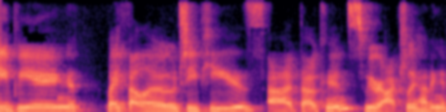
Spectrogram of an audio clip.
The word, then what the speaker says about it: Baukunst: And we're going to get into greater detail, of course, around Baukunst. I want to make sure I'm saying it right. Is that Baukunst? Baukunst.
